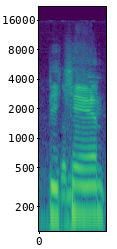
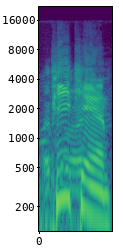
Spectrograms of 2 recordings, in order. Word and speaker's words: pecan: We had a maple pecan pie. Pecan pie.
